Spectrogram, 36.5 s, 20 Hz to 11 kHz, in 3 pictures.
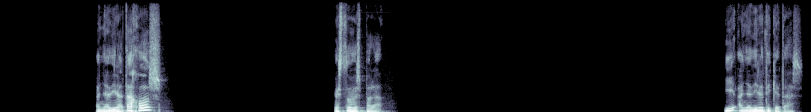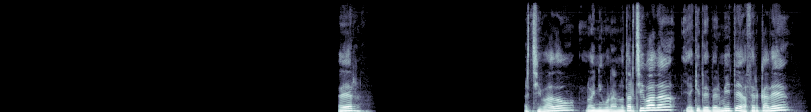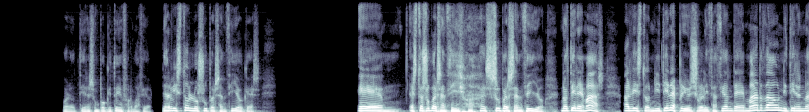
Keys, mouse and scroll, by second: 1.3-4.2 scroll down 1, 4.2-9.8 scroll down 1, 9.8-12.0 scroll down 1, 12.0-15.1 scroll down 1, 15.1-15.7 scroll down 1, 15.7-17.2 scroll down 1, 17.2-20.0 scroll down 1, 20.0-21.5 scroll down 1, 21.5-24.1 scroll down 1, 24.1-25.5 scroll down 1, 25.5-27.4 scroll down 1, 27.4-33.5 scroll down 1, 33.5 scroll down 1.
